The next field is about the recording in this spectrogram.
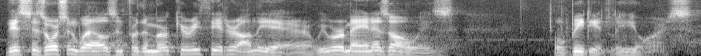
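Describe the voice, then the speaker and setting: A man's voice: medium pitch, moderate pace, darkish tone, natural voice. A man playing a grandiloquent, wry 1930s radio host in theatrical monologue, eloquent and self-mocking. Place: community theatre radio play staged live. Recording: reverberant hall.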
